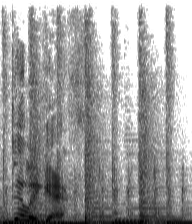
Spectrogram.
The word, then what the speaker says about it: DILLIGAF: Dilligaff. That's spelled D-I-L-L-I-G-A-F, Dilligaff.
